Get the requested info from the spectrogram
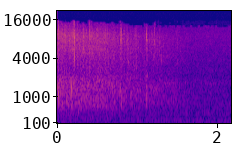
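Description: Audience applause dying away, growing steadily quieter until it has nearly faded out near the end.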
